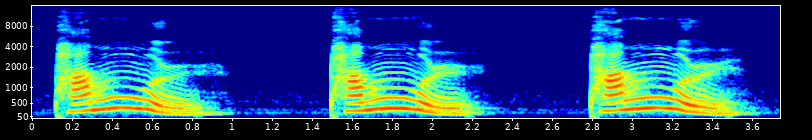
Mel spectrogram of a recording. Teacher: Under the influence of 무, 부, a plosive becomes 무, a nasal sound.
